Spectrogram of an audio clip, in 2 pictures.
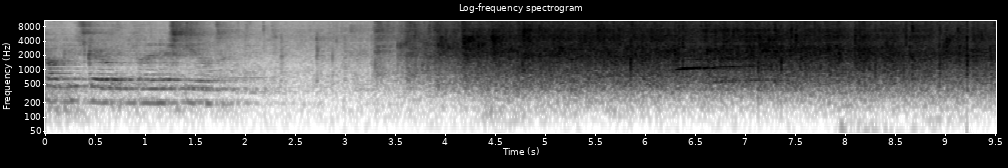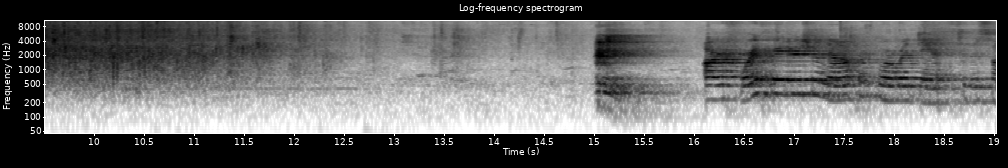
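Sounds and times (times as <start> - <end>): audience clapping: 2.9 - 13.8.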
